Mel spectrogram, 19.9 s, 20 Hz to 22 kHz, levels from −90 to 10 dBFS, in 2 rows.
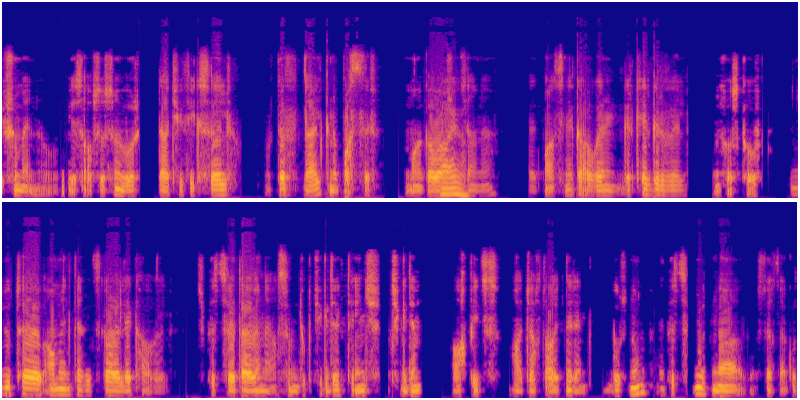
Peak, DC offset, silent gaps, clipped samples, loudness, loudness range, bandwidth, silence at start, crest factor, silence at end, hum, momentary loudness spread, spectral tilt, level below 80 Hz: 0 dBFS; under 0.1%; 1.74-1.90 s, 4.78-4.94 s, 6.35-6.43 s, 8.59-8.87 s, 9.68-9.80 s, 14.69-14.73 s, 15.24-15.44 s; under 0.1%; -15 LUFS; 3 LU; 11 kHz; 0 s; 14 dB; 0 s; none; 14 LU; -5 dB/octave; -48 dBFS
